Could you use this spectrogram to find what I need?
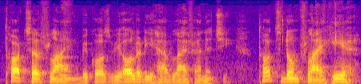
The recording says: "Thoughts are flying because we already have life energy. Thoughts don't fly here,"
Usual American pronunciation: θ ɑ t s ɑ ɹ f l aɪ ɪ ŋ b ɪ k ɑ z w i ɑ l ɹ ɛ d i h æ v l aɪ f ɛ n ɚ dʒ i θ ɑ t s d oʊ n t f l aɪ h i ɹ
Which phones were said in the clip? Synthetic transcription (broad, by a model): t ɑ t s ɑ ɹ f l aɪ ɪ ŋ b ɪ k ɑ z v i ɑ l ɹ ɛ d i h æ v l aɪ f ɛ n ɚ dʒ i t ɑ t s d oʊ n t f l aɪ h i ɹ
